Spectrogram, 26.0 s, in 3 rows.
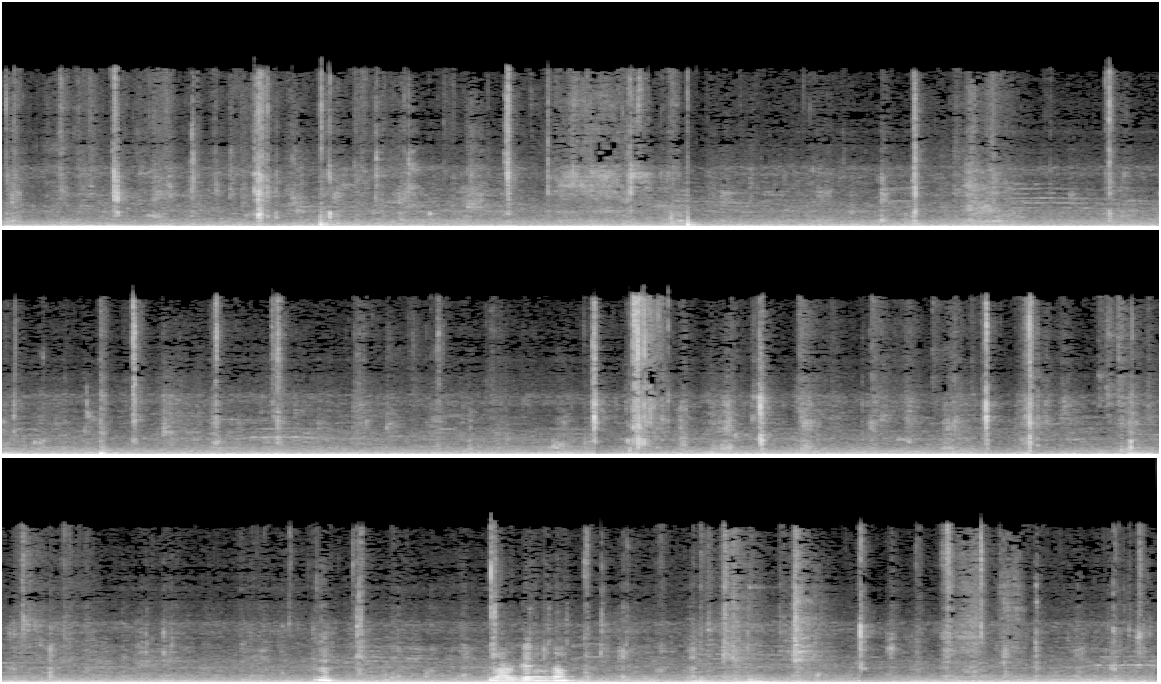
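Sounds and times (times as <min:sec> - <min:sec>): steady low hum: 0:00.0 - 0:26.0
wet chewing with mouth clicks: 0:00.0 - 0:26.0.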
